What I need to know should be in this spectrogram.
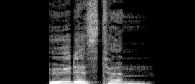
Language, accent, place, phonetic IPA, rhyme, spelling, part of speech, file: German, Germany, Berlin, [ˈøːdəstəm], -øːdəstəm, ödestem, adjective, De-ödestem.ogg
- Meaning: strong dative masculine/neuter singular superlative degree of öd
